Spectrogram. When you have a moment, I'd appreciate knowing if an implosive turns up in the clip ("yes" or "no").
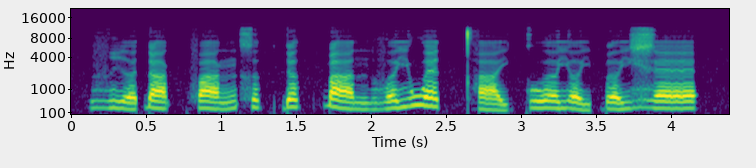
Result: yes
